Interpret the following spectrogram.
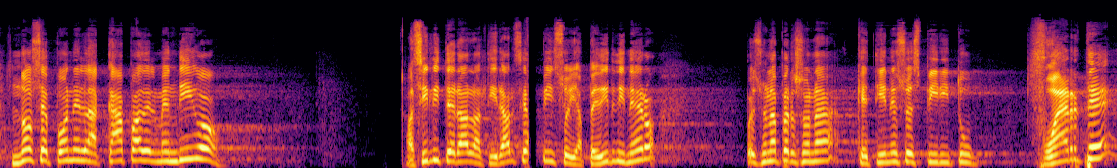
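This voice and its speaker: A Mexican pastor preaches a fervent sermon, frequently turning to the congregation with questions. His high voice sounds sharp and bright. A long church-hall echo rings around it.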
